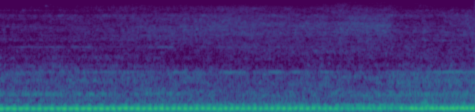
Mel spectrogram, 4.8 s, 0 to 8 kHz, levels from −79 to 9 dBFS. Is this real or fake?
fake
